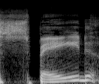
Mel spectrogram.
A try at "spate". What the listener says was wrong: Spate with a T, yeah.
